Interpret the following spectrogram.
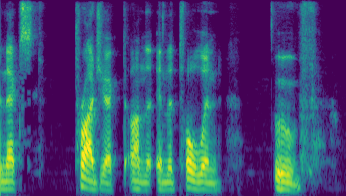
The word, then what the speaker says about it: oeuvre: And then tell us about the next project in the Tolan oeuvre. Oeuvre, please, Larry. Oeuvre. Second syllable.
